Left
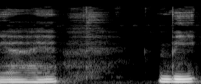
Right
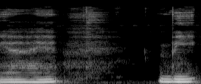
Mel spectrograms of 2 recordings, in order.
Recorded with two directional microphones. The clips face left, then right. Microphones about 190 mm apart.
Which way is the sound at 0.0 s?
40° left (ahead or behind).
